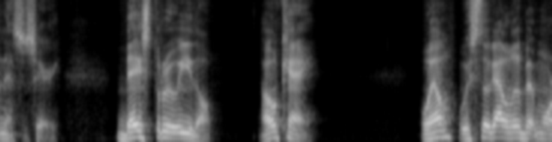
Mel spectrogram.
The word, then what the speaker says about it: destruido: Okay, if it's a verb that ends with U-I-R, okay, then you don't have to put an accent on the I. Here's an example. Destruir, to destroy. Destruir, okay? So that past participle will be destruido. So we don't really have an accent there, all right?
